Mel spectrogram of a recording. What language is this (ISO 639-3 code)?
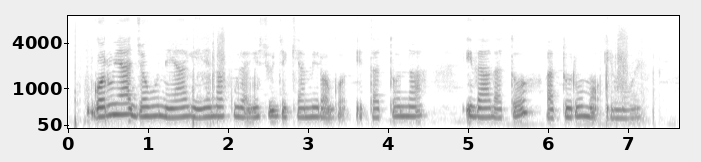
kik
